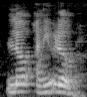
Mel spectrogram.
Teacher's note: तर ही जी व्यंजन आहे ती उच्चारली जात असताना तोंडामध्ये मध्यभागी हवा अडवली जाते, पण ही अडवणूक स्पर्श व्यंजनाच्या वेळी होते तशी होत नाही. तर जिभेच्या दोन्ही कडांच्या बाजूने हवा एकसारखी बाहेर येत राहते आणि त्यातून जे ध्वनी निर्माण होतात त्याला पार्श्विक व्यंजन म्हणतात.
